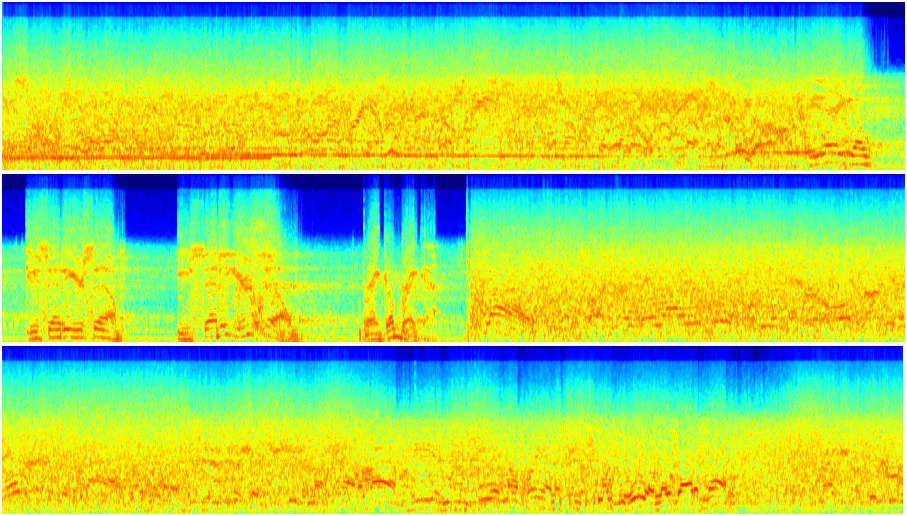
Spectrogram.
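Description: A shortwave radio hisses with loud static.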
